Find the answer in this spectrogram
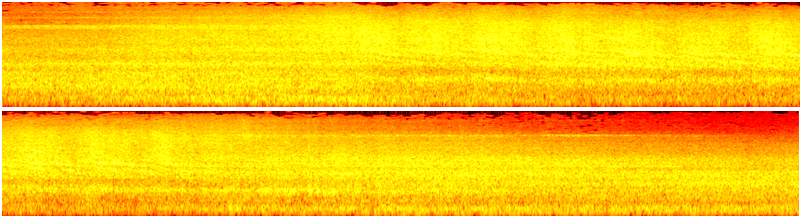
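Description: A Virgin Pendolino express train passing through the station at speed. It rises to a loud rush of rolling noise within the first two seconds, with a fast, even clatter of wheels over rail joints through the middle, then a steadier rumble as the train goes by.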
